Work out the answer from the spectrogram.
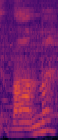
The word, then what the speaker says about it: vam: The one syllable Sanskrit mantra is vam with a v. Vom. V. Oh, vom.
